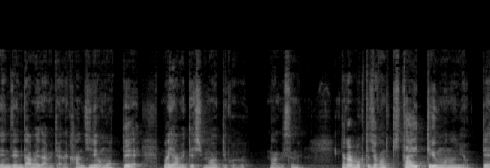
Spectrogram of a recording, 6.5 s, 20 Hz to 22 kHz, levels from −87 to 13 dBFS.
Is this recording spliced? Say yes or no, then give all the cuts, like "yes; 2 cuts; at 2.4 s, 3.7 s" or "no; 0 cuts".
no; 0 cuts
